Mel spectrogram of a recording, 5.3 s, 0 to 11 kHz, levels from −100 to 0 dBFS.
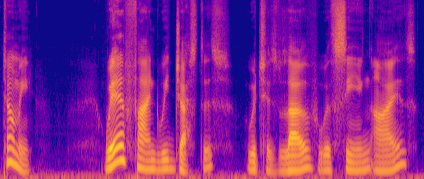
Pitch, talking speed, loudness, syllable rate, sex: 125 Hz, 135 wpm, -20 LUFS, 3.7 syllables/s, male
